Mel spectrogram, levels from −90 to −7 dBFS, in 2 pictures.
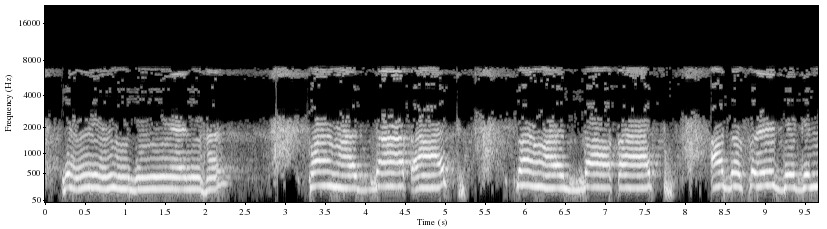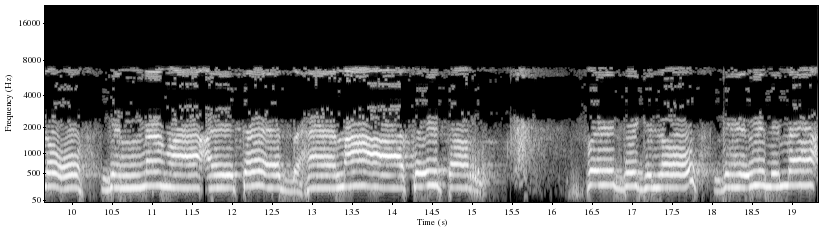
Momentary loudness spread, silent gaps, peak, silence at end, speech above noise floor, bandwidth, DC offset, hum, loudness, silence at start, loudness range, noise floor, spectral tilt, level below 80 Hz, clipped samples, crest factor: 11 LU; none; 0 dBFS; 0 s; 25 dB; 7.4 kHz; under 0.1%; none; -13 LUFS; 0 s; 4 LU; -37 dBFS; -4.5 dB/octave; -54 dBFS; under 0.1%; 12 dB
